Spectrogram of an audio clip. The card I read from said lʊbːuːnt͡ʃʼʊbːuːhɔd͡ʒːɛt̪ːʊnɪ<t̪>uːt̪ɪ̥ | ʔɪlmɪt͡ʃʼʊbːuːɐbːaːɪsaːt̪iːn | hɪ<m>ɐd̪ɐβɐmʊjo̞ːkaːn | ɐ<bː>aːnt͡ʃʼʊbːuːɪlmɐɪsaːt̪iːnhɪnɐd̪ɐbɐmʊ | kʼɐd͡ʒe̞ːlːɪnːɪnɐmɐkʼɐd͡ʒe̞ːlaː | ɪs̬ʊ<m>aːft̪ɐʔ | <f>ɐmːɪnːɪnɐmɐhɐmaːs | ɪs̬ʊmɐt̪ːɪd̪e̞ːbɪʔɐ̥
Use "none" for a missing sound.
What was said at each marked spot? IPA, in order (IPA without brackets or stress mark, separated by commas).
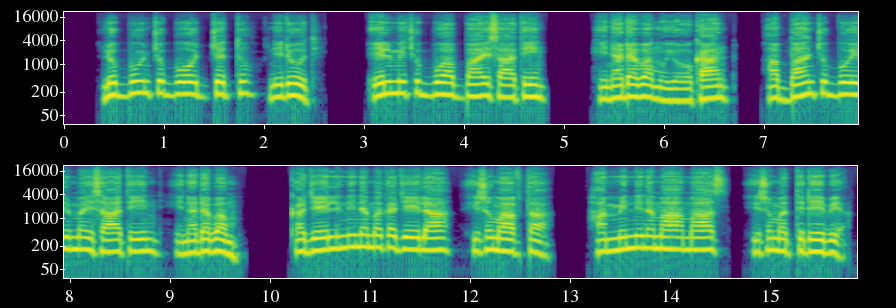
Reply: d̪, n, bː, m, h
